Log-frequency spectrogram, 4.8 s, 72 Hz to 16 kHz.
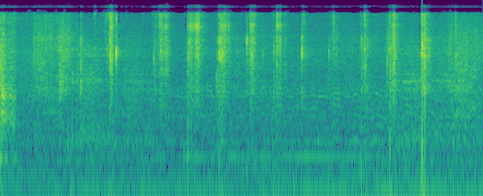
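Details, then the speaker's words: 1998 VW Golf GTI VR6 (MK3) drive belt tensioner roller, spun by hand off the car: uneven gritty rasp with scattered clicks instead of a smooth whir; worn idler/tensioner roller bearing, replaced. "Tensioner, roller, noisy. We changed that out."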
